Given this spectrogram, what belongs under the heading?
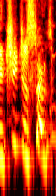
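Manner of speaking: ordinary talk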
